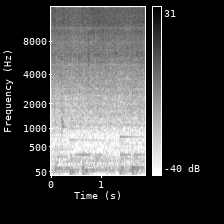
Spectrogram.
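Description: Rice frying in a generous amount of butter on a stove, giving a steady, close hiss and crackle with faint stirring, and no one speaks.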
